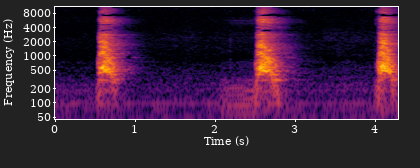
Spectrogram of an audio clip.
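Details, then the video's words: Golden Retriever giving three single, deep barks about two seconds apart, with a faint low rumble between them. "Golden Retriever Barking Sounds To Make Your Dog Bark | Aggressive Growling"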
